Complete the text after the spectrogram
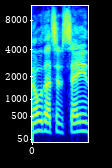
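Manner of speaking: normal talking voice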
